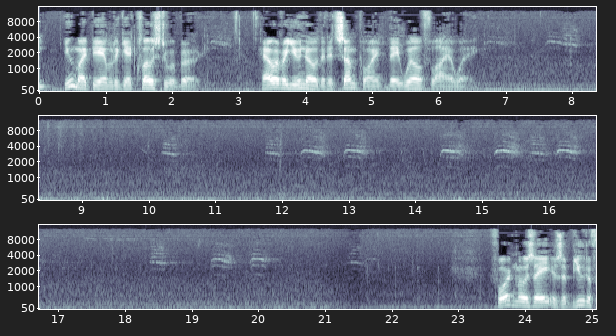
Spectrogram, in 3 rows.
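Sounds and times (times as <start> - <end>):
low steady rumble: 0.0 - 25.0
bird chirping: 2.5 - 3.1, 6.6 - 8.4, 9.8 - 20.4, 21.2 - 23.3.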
